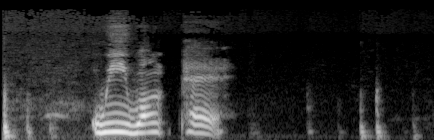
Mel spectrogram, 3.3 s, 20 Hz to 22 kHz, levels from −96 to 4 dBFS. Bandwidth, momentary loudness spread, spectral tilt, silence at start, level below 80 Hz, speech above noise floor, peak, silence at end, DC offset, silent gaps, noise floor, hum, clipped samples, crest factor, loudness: 11 kHz; 26 LU; -7 dB/octave; 0.05 s; -56 dBFS; 54 dB; -2 dBFS; 0.4 s; under 0.1%; none; -66 dBFS; none; under 0.1%; 16 dB; -14 LUFS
